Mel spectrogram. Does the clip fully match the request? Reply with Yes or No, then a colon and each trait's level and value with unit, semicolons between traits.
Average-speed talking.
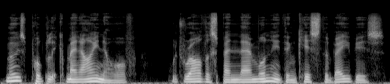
No: fast, 230 wpm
